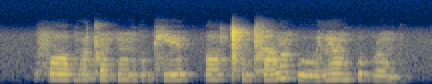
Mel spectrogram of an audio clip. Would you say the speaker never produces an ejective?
no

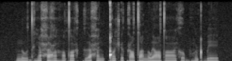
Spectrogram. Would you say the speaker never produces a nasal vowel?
no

